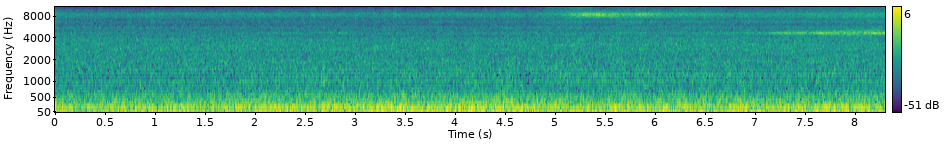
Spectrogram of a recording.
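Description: Steady running noise inside a Taiwan Railway EMU900 electric commuter train carriage under way: a low rumble, with a faint high whine that comes in about seven seconds in.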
